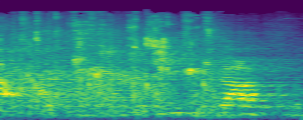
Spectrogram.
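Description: A man speaks loudly from a stage.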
